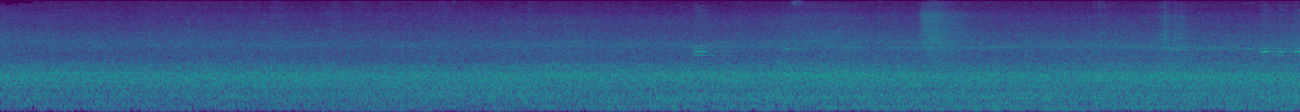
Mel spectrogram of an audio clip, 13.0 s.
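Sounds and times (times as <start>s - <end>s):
brief hiss: 9.1s - 9.8s.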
